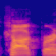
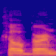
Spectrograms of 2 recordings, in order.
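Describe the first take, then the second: First: The k sound in the middle is pronounced. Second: The k sound in the middle is silent. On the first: The speaker calls it wrong. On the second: The speaker calls it right.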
